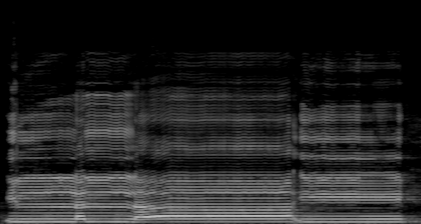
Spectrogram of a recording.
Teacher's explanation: لا کو 2.5 الف کی مقدار کھینچنا ہے کیونکہ یہاں پر مد متصل ہے۔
